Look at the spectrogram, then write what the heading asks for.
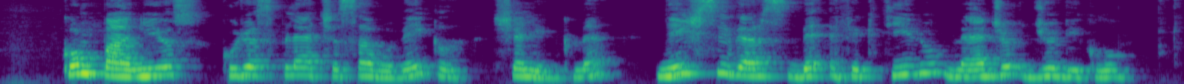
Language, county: Lithuanian, Vilnius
